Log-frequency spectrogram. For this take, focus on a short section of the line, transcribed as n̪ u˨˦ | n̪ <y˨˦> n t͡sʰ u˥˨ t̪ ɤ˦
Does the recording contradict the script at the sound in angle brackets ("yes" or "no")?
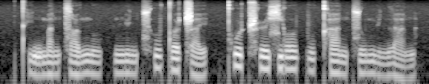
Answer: no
